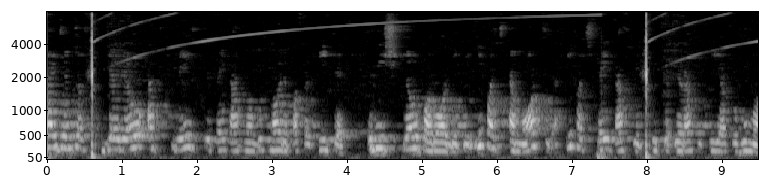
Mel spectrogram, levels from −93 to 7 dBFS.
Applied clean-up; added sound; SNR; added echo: classical method WPE with log-MMSE.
